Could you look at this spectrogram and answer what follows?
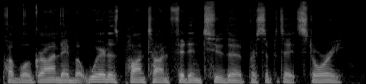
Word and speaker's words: Ponton: You have another project that I don't think we've touched on, and I might I might butcher the name, Ponton? Ponton? Ponton. We we call it Ponton.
